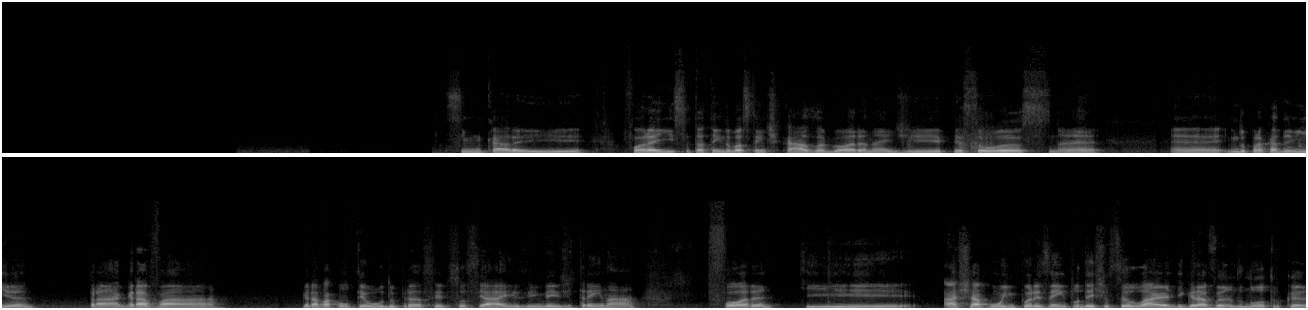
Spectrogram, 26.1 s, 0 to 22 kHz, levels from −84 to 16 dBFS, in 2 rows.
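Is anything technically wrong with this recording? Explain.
Yes. Comfort noise replaces the background in pauses at 2.67–4.29 s, 11.13–11.67 s, 13.53–13.91 s, 15.39–16.03 s, 19.99–20.09 s, 20.93–21.01 s and 22.37–22.45 s, likely from Opus discontinuous transmission. The sender stops transmitting in these speech gaps, and the receiver substitutes a flat, featureless synthetic hiss for the real room sound. The level shifts by about 10 dB in the longest gap and by about 7 dB at 13.53 s.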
